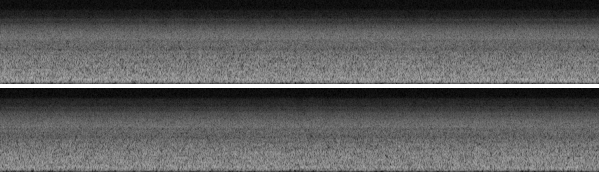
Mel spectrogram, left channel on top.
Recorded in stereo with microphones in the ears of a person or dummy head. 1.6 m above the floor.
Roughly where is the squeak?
No squeak in this recording.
